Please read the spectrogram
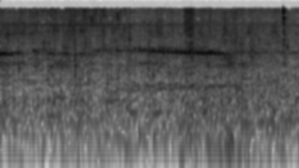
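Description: Faint trickle of soaking water being poured off split chickpeas (chana dal) from a steel bowl onto the ground. A thin, high trill sounds briefly in the middle.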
